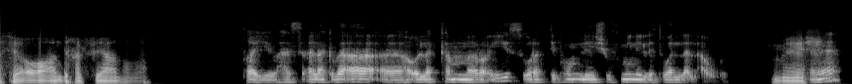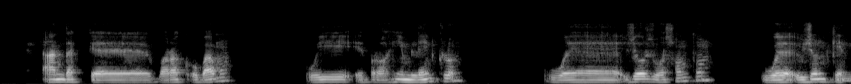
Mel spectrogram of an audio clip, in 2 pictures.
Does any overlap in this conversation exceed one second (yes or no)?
no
